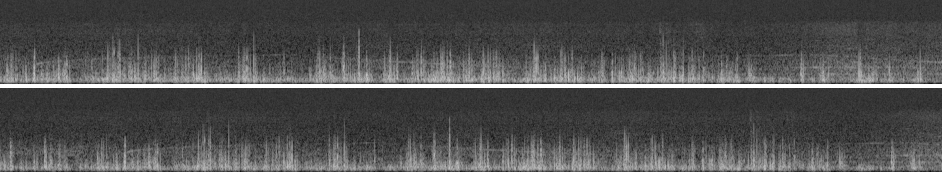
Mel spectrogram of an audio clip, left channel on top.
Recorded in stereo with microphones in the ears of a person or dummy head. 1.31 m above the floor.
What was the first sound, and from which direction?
Only background noise.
